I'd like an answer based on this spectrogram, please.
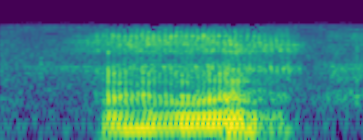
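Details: Labrador Retriever asleep and having nightmares gives one low, rumbling snore lasting under a second, steady and harsh, in a quiet indoor room.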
